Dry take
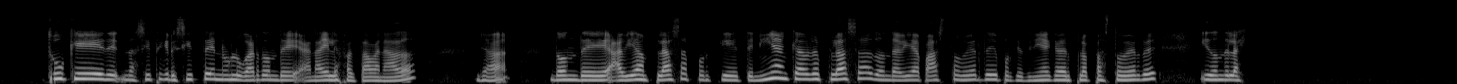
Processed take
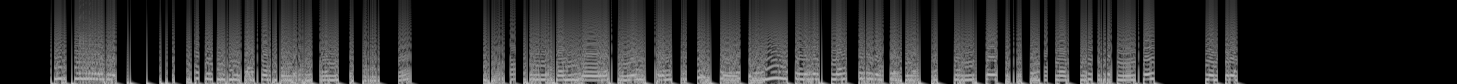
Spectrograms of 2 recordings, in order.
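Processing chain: low-pass sweep 4.3 kHz -> 510 Hz, 0.18–2.84 s; ever faster or slower copies 113 ms, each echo +2 st, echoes 2, each echo -6 dB; pre-echo 219 ms -22 dB; Schmitt trigger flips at -25 dBFS; trim +6.5 dB

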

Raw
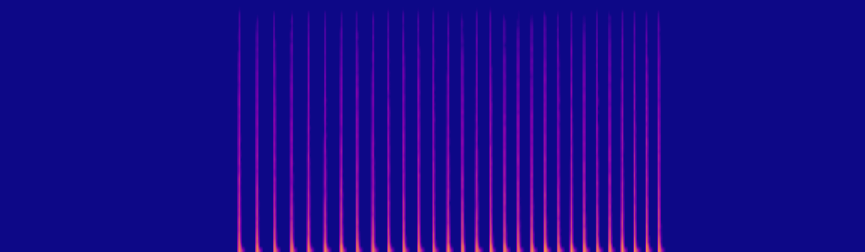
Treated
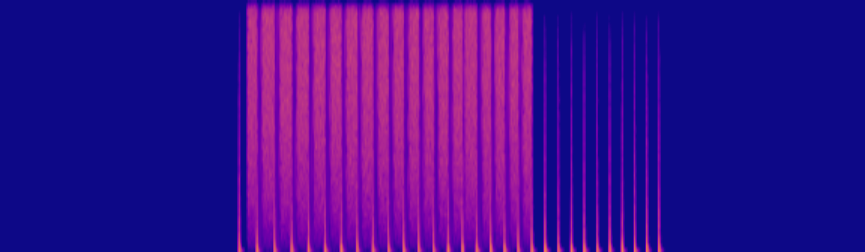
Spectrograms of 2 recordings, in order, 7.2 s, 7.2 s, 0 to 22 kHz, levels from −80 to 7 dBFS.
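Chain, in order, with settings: 2.06–4.43 s: zero-crossing glitches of -22.5 dBFS; trim -4 dB

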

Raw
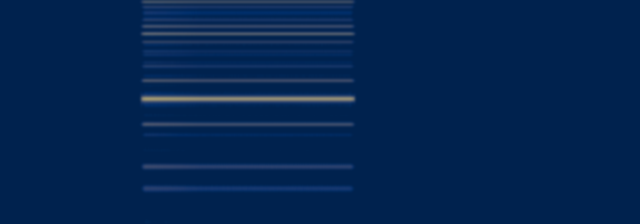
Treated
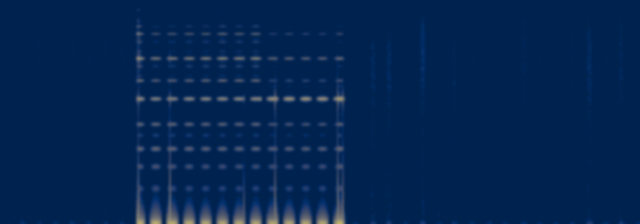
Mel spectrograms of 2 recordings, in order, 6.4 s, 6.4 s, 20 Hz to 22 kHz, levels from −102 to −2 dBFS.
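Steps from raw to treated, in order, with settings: partial rectifier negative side -7 dB; time-frequency box 0.76–2.64 s, 2.7–5.5 kHz -21 dB; low-pass that closes with the level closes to 1.9 kHz, closed at -32.5 dBFS; tone controls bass +5 dB, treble +9 dB; square tremolo 2.9 Hz, depth 60%, duty 15%; granulator 117 ms, grains 6 per s, spray 100 ms, pitch spread up and down by 0 st; trim +15.5 dB

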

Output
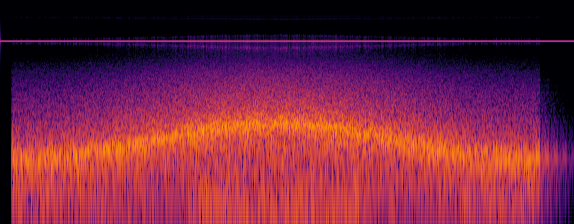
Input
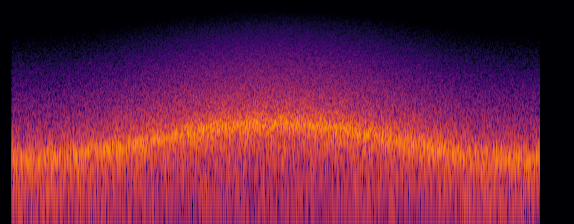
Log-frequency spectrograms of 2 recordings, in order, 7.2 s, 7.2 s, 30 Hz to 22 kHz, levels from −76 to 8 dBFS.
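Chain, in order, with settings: 2.35–4.49 s: bass shelf 71 Hz +12 dB; feedback delay 112 ms, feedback 50%, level -13.5 dB; class-D stage that switches slowly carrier 6.5 kHz

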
